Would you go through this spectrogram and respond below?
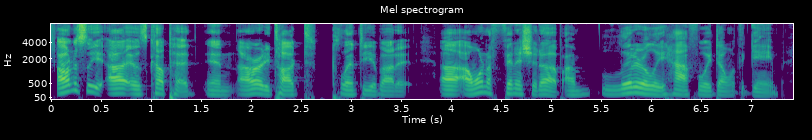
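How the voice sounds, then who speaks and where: A man co-hosting a podcast, chatting casually about games, agreeable and quick to say yeah, now and then swearing offhand. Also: medium pitch, dry recording, clean studio sound. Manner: agreeable, frequent yeahs, loose swearing. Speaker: podcast co-host. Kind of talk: casual gaming chat.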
